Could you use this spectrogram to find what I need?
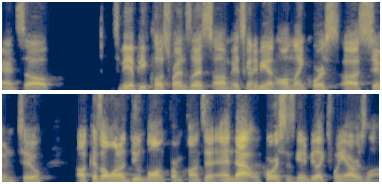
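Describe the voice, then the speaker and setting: Over a quiet background, a man with an American accent talks at a very fast pace in a fairly high pitch, with ordinary pitch variation. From San Diego, California. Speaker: digital marketing and networking entrepreneur. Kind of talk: casual interview chat. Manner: animated.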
